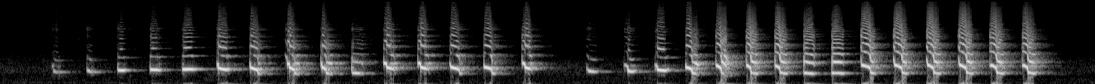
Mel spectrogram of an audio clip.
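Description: A series of loud, close turkey yelps from a wingbone suction call in rapid rhythmic runs, two bursts separated by a brief pause, mimicking a hen's call.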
